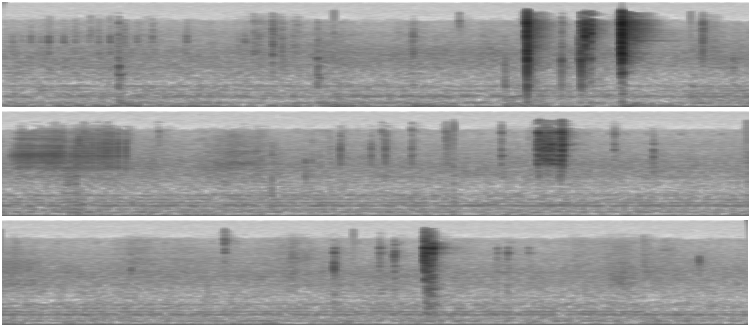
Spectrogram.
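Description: Hand wire crimpers snapping shut three times in quick succession about three seconds in, cutting and crimping the thick red power wire and its ring terminal. Small clicks and rustles follow as the ring terminal and automotive circuit breaker are handled, over a faint steady hum.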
